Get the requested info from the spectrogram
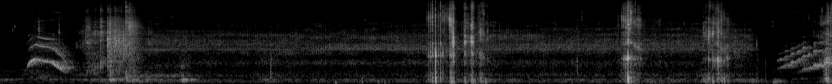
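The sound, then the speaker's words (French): Crisp, close-up crunching as someone bites into a carrot, a handful of sharp snaps spaced out over several seconds with quiet chewing in between and a faint squeak at the start and end. “Une carotte.”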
